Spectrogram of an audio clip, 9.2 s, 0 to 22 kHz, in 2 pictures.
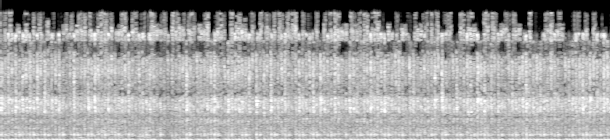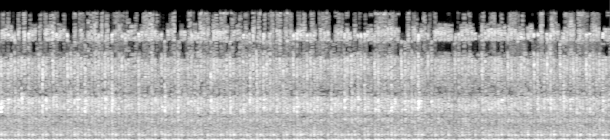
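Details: First start and break-in of a newly rebuilt air-cooled VW 1600cc engine: steady, deep, even idle with a constant rumble and no knocks, misses or rattles. Normal idle.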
